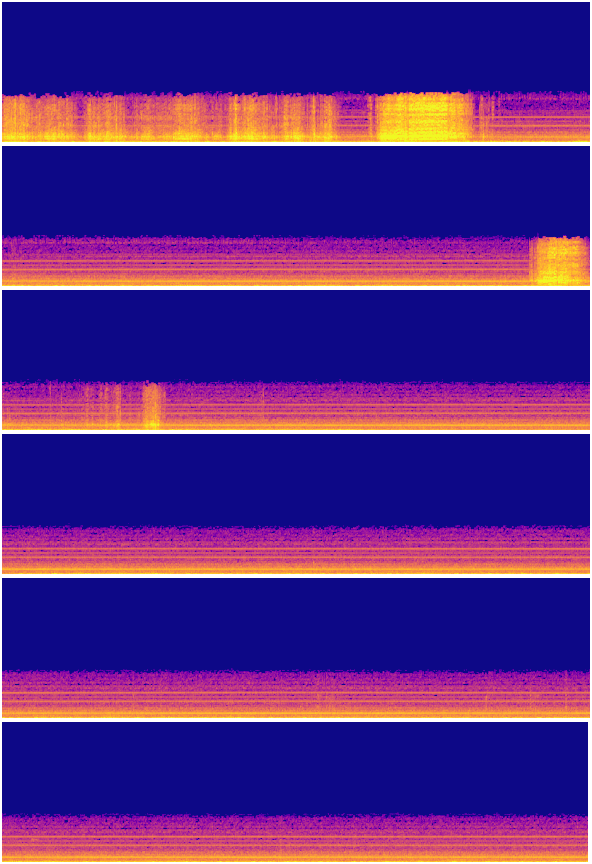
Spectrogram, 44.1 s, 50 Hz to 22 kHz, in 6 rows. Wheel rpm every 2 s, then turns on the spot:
10, 20, 70, 10, 0, 0, 10, 10, 0, 0, 0, 0, 0, 0, 0, 0, 0, 0, 0, 0, 0, 0.
0-4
